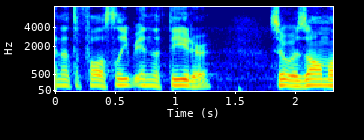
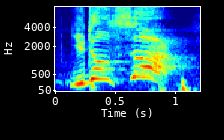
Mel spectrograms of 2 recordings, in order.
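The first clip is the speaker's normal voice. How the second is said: high, slow, mean yell; mean shout; 4 dB louder, much slower than usual. Shown as a demonstration. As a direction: bellow it at him, slow and nasty. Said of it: "Say it real mean".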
